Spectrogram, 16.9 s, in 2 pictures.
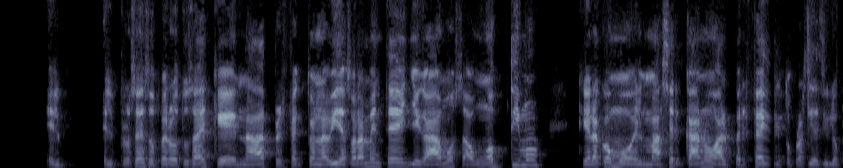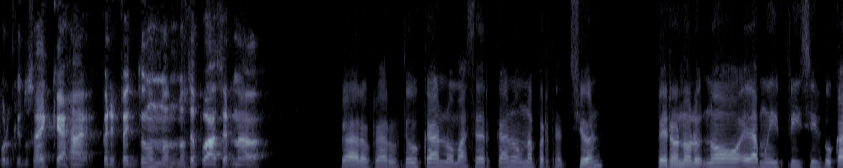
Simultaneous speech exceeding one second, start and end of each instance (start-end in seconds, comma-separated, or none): none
